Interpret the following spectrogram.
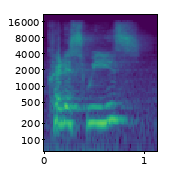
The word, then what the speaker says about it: Credit Suisse: And we had Credit Suisse. I was informed that you don't pronounce the T, but they were shorting again all day today.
